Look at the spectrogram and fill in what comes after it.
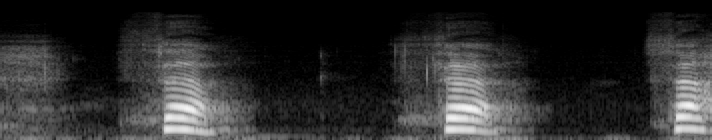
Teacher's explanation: tilimizni uchini ingichkaroq qilib ozgina tashqariroqqa chiqarib talaffuz qilamiz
